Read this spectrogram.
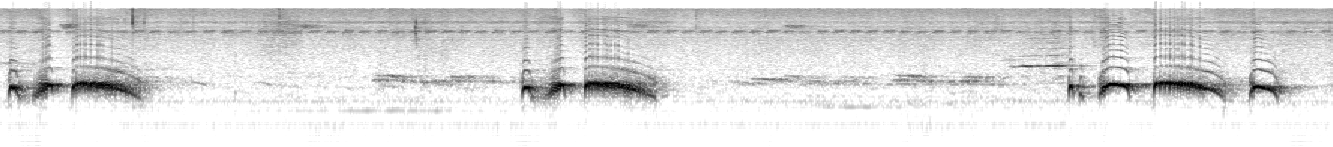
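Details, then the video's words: Spotted dove calling, used to prompt idle doves to start cooing: three phrases spaced about four seconds apart, each a quick rising note followed by a rich, falling coo, with faint chirps between. "DERKUKU GACOR PANCINGAN JITU ATASI DERKUKU MALES BUNYI"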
